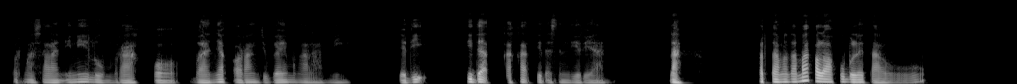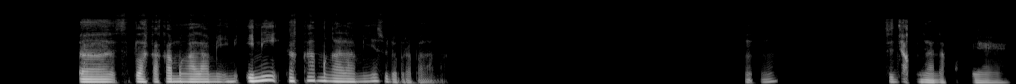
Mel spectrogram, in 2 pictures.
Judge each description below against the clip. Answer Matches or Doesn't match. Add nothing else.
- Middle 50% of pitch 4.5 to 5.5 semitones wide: Matches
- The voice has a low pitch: Matches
